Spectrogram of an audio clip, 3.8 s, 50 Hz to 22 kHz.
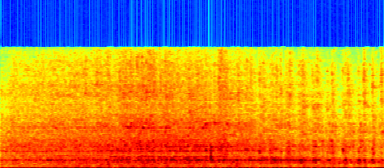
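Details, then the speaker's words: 1987 Buick Grand National, sat over 10 years, after a new tank, fuel pump and lines, still stinking of old gas: deep, uneven rumble that wavers and sags as if about to die, a rough, unstable idle. Owner suspects a vacuum leak, not confirmed. "Oh, it's gonna stall. Stinks like old gas still. It's not happy about something, so that's kind of unfortunate."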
